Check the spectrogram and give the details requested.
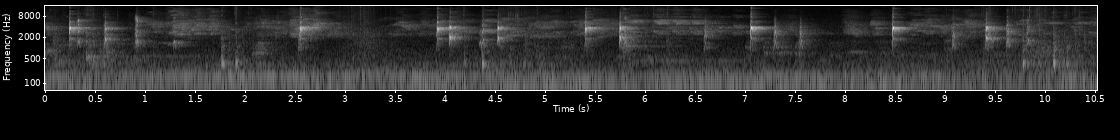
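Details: Captive Java sparrow nestlings around 23 days old, three in the brood from white parents, uttering thin piercing chip notes, sometimes doubled, spaced irregularly across the stretch over a quiet indoor background.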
